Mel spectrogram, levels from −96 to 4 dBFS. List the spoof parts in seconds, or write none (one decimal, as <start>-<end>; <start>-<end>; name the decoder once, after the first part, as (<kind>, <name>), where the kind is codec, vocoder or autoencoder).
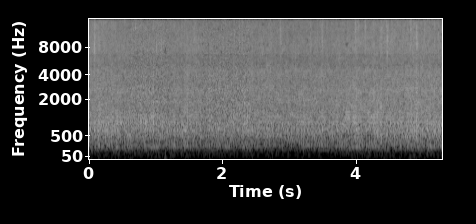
0.0-0.6 (vocoder, Vocos); 1.2-1.7; 2.4-5.3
